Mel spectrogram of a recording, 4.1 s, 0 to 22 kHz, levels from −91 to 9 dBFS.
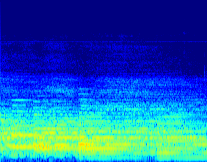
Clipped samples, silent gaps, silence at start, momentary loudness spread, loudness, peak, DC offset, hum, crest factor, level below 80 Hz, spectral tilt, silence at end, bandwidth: under 0.1%; none; 0 s; 8 LU; -30 LUFS; -14 dBFS; under 0.1%; none; 16 dB; -62 dBFS; -9 dB/octave; 0 s; 9 kHz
